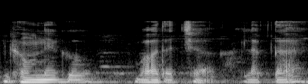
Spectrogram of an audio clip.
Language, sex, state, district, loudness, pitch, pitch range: Hindi, male, Chhattisgarh, Raipur, -18 LUFS, 105 Hz, 105-110 Hz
